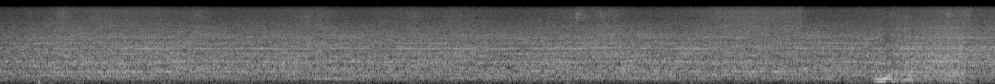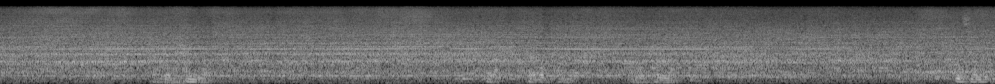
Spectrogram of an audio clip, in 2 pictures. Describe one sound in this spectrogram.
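A hair dryer blows with a steady, loud rush of air.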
